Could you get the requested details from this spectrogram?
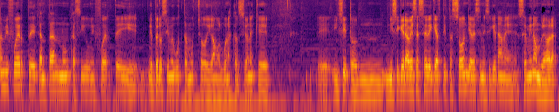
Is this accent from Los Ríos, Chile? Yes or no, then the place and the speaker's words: yes; Panguipulli, Los Ríos, Chile; cuando yo me vine de Panguipulli a Valdivia, me vine a un hogar universitario.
